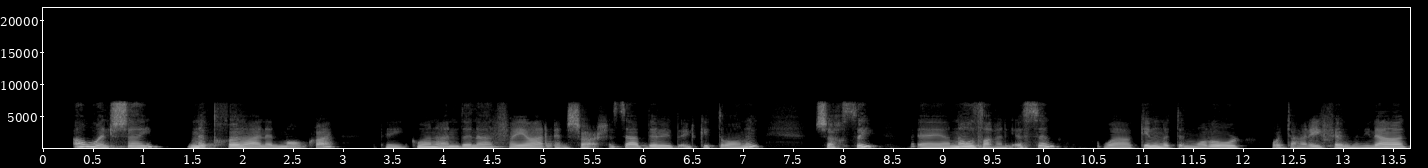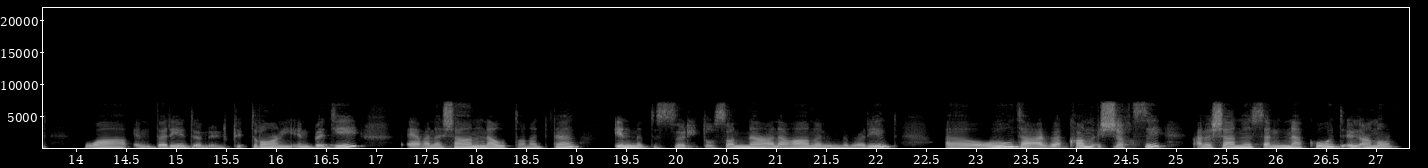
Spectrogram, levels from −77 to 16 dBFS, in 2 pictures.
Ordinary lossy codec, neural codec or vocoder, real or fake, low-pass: none; codec, 16 kHz, 0.5 kbps, X-Codec, HuBERT features, trained on balanced general audio; fake; 7.2 kHz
